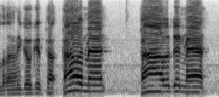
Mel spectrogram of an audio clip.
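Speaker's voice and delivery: loud high yell. A character goes to fetch Paladin Man, yelling at a door. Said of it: "you're yelling at a door".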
